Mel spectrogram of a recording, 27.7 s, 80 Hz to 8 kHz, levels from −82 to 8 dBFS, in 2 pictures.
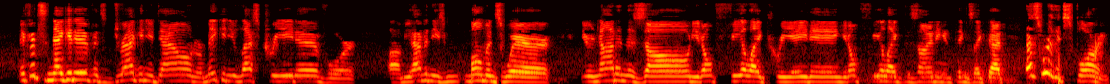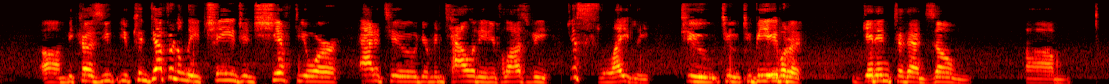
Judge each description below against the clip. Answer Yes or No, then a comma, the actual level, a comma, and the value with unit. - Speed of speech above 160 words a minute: No, average, 150 wpm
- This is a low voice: No, medium, 180 Hz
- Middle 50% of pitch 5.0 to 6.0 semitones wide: No, average, 3.2 semitones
